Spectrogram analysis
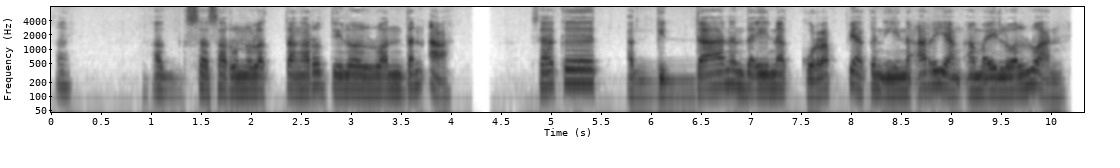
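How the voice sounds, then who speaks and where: A man's voice: mid-range voice, measured pace, a little mellow, no room sound, lightly acted. An actor playing a flustered comic village errand man in an Ilocano radio comedy drama. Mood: uneasy.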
